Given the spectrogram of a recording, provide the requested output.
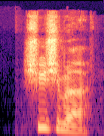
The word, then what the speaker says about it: Tsushima: Tsushima. – There you go. Whatever. There's a T in the fucking beginning, like tsunami. Anyway, yeah. Did you finish that? – Pronounce tsunami, but instead of tsunami, go Tsushima.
